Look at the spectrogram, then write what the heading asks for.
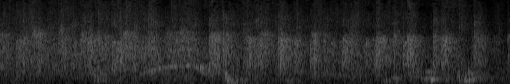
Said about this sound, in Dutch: Laten we haar een groot applaus geven. Let's give her a big hand.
